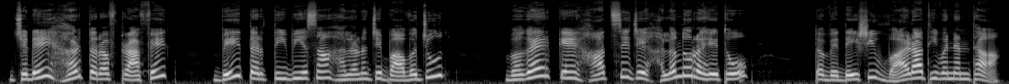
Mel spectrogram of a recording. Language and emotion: Sindhi, surprised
